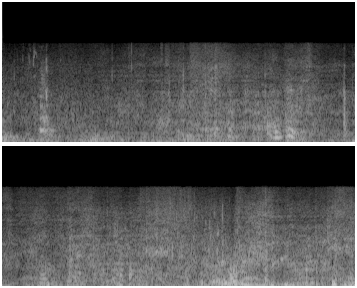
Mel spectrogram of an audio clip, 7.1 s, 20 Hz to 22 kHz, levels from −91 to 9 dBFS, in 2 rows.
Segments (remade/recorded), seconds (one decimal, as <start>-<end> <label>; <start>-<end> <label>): 0.0-0.9 recorded; 0.9-5.2 remade; 5.2-5.9 recorded; 5.9-7.1 remade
